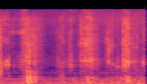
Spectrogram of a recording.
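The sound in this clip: Crisp biting and crunching of a honeycomb-centred chocolate bar, with a few loud crunchy bites over continuous chewing noise.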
